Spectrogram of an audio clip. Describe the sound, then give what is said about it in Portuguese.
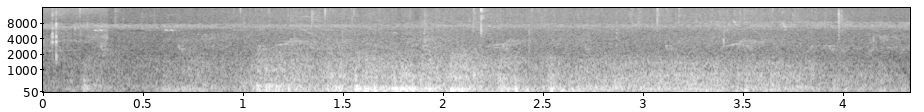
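A thunderstorm with heavy rain in the Pantanal's summer rainy season: a deep rumble of thunder swells after the first second and rolls on over a steady hiss of downpour, full, with no voices. “o Pantanal possui duas estações: a estação chuvosa, que ocorre no verão, e a estação seca, que é no inverno.”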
